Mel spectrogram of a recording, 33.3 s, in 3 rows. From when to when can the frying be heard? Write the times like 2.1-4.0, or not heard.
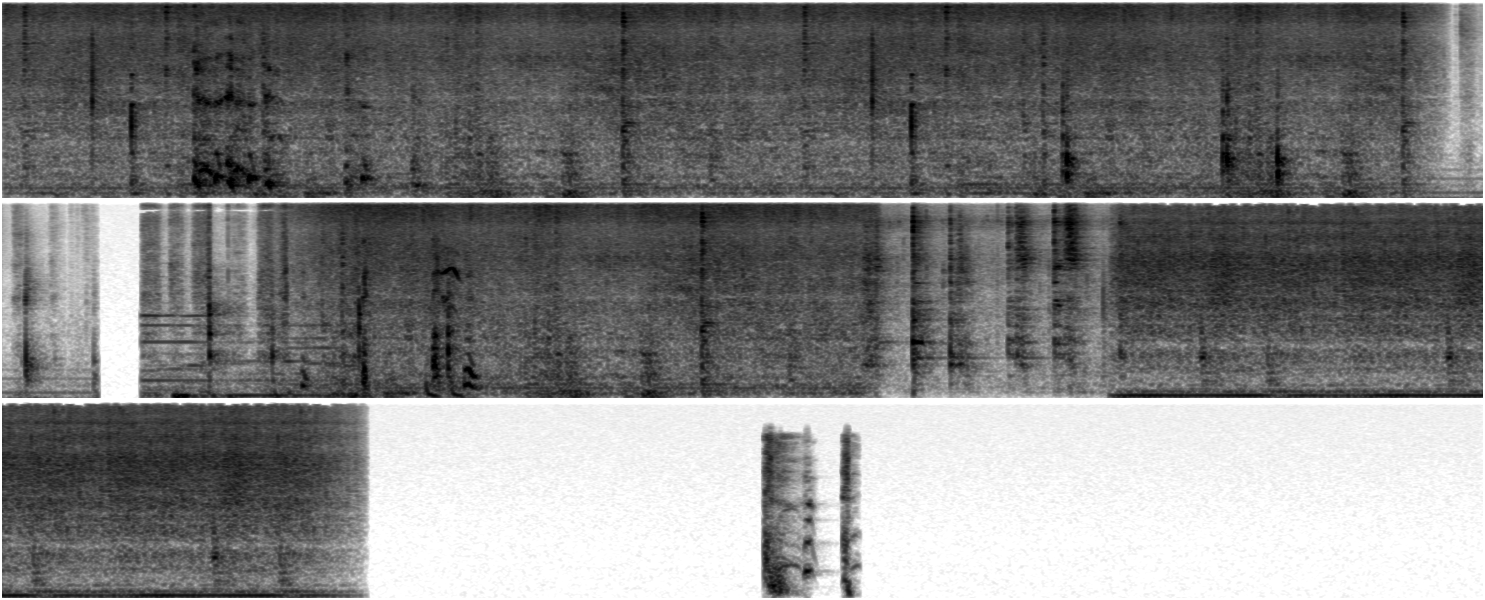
0.0-10.8, 13.2-24.9.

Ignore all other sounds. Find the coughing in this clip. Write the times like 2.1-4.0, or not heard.
1.4-3.2, 13.3-14.7, 27.9-28.6.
